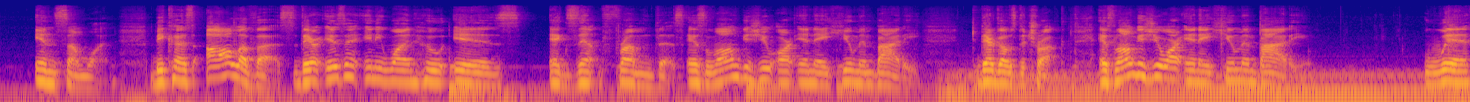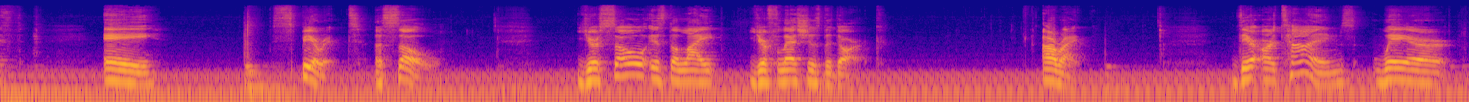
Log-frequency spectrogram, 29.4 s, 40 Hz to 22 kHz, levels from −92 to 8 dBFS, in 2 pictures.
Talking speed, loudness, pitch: 115 wpm, -17 LUFS, 115 Hz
